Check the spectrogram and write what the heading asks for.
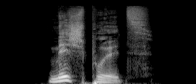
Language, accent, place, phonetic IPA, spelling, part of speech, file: German, Germany, Berlin, [ˈmɪʃˌpʊlt͡s], Mischpults, noun, De-Mischpults.ogg
- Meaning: genitive singular of Mischpult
